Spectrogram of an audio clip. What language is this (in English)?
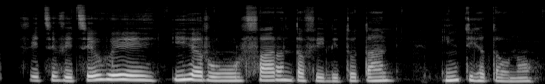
Masikoro Malagasy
